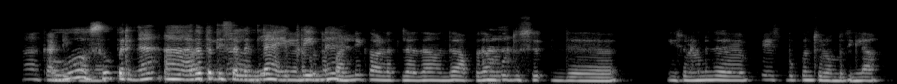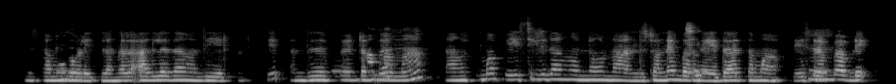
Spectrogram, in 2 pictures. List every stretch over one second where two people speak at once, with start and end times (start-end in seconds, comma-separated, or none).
1.7-3.4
